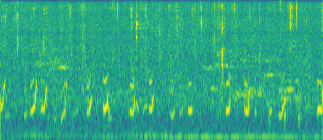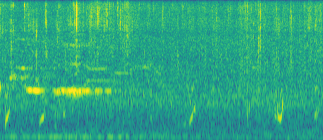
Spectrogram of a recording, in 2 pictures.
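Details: Five guinea pigs (cavies) grazing on grass outdoors make soft, rapid, clipped chuts over a low droning hum, with one brief higher tone midway.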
